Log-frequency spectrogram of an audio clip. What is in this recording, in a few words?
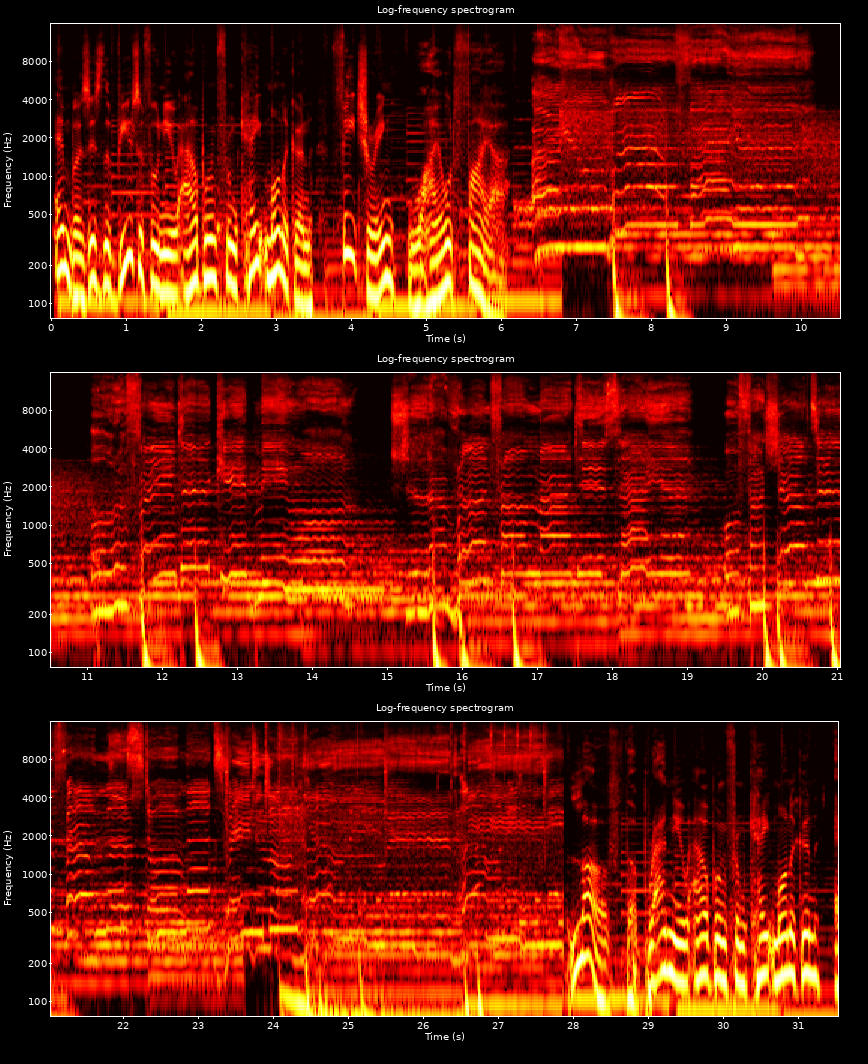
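radio commercial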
